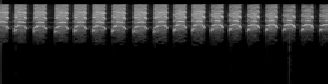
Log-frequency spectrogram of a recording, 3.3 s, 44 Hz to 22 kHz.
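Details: Osprey at its nest, defending it on 31 August 2021: about sixteen piercing whistled notes delivered evenly and quickly, each clipped and slightly downturned, with no other sounds.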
